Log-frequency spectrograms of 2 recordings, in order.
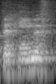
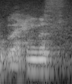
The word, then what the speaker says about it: Behemoth: a new Birmingham nickel Behemoth Brewing yeah Americans say Behemoth but it's still Behemoth I'm off for him off but okay but to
